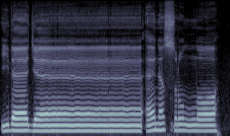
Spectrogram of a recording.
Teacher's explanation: mad muttasil dan juga munafasil ini dibaca 6 harokat.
